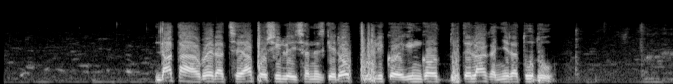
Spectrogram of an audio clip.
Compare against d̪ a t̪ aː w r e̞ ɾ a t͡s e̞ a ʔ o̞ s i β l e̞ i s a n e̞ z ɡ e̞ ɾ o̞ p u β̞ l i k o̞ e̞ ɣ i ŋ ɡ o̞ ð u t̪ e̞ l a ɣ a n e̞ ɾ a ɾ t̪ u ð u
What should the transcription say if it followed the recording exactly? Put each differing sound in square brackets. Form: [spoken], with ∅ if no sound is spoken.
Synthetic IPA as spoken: d̪ a t̪ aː w r e̞ ɾ a t͡s e̞ a [p] o̞ s i β l e̞ i s a n e̞ z ɡ e̞ ɾ o̞ p u β̞ l i k o̞ e̞ ɣ i ŋ ɡ o̞ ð u t̪ e̞ l a ɣ a [ɲ] e̞ ɾ a [∅] t̪ u ð u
